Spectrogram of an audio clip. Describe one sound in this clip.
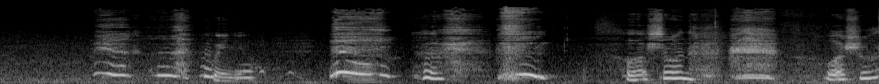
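A middle-aged woman speaks tearfully and pleadingly close by.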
